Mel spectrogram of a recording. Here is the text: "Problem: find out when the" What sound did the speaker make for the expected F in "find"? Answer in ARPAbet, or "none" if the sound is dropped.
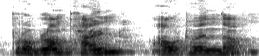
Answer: P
